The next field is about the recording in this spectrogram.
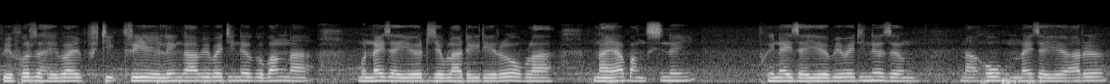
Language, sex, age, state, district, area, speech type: Bodo, male, 18-30, Assam, Chirang, urban, spontaneous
